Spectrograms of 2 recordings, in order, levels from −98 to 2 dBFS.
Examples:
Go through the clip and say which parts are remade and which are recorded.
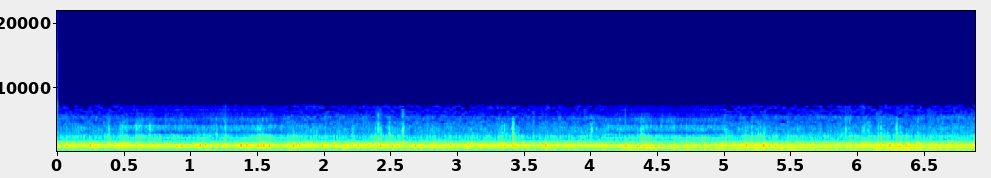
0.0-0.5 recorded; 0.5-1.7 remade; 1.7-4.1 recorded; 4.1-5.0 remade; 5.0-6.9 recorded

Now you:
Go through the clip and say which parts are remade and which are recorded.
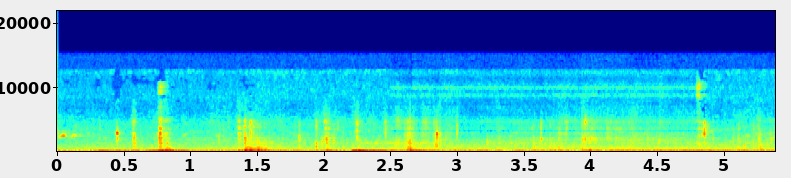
0.0-2.5 recorded; 2.5-4.8 remade; 4.8-5.4 recorded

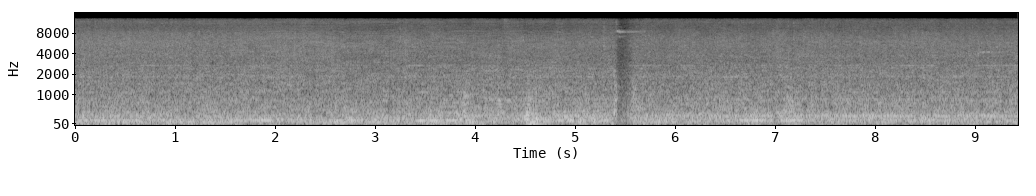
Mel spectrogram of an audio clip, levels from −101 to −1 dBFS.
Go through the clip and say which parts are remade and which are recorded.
0.0-1.7 recorded; 1.7-3.2 remade; 3.2-3.7 recorded; 3.7-5.0 remade; 5.0-9.4 recorded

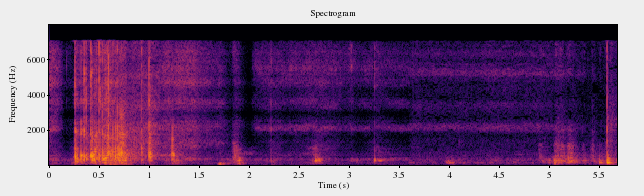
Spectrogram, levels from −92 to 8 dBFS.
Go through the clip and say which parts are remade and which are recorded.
0.0-0.7 remade; 0.7-1.1 recorded; 1.1-3.6 remade; 3.6-5.7 recorded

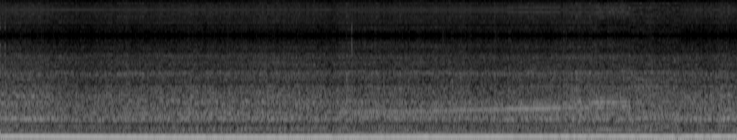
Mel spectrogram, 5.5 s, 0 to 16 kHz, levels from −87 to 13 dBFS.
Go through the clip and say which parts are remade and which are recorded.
0.0-4.5 recorded; 4.5-5.1 remade; 5.1-5.5 recorded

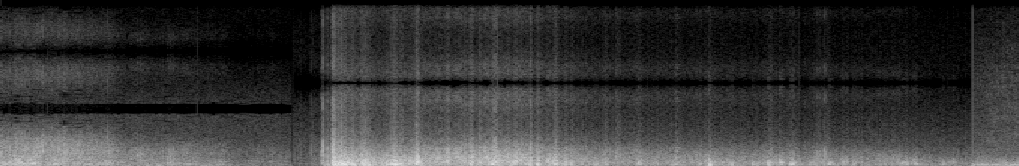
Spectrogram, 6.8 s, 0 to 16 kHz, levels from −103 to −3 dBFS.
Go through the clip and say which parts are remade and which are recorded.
0.0-6.8 recorded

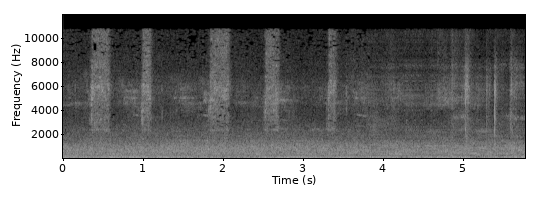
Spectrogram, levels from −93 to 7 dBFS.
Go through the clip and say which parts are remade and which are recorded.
0.0-3.8 recorded; 3.8-5.8 remade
